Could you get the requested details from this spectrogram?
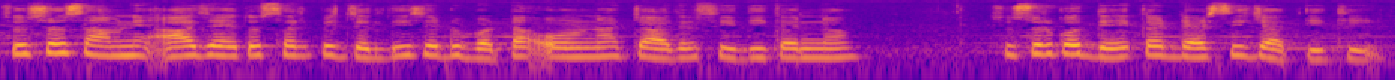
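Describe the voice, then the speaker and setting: Woman storyteller, calm scripted narration, mellow voice, faint background music. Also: mid-range voice.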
